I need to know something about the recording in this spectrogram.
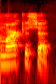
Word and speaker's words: Marcasset: Or not your newest book, the one you're writing, but The Haunting of Marcet, or how do you say it? The Haunting of Marcasset.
